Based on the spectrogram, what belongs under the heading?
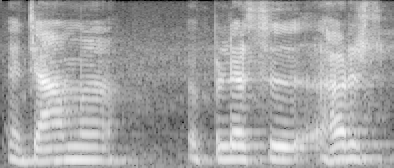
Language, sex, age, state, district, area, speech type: Sindhi, female, 60+, Gujarat, Kutch, rural, spontaneous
